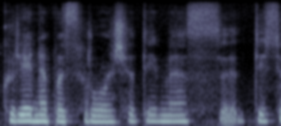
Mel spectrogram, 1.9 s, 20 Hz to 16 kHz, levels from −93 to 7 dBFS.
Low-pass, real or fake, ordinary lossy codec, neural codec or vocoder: 14.4 kHz; fake; AAC, 64 kbps; codec, 32 kHz, 1.9 kbps, SNAC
